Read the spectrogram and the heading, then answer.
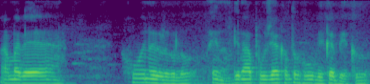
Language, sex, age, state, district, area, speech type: Kannada, male, 45-60, Karnataka, Koppal, rural, spontaneous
